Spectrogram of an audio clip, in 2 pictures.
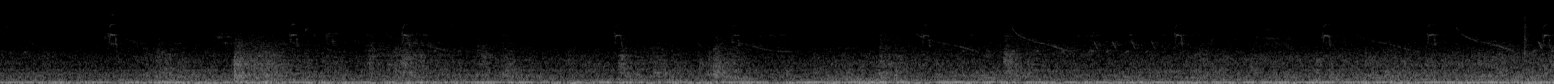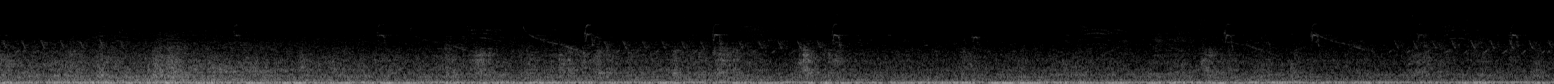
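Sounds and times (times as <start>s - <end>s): steady low rumble: 0.0s - 31.0s
birds chirping: 17.7s - 31.0s.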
